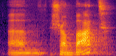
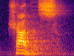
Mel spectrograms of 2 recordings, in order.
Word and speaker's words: Shabbat: Now, you'll also notice that in some of these pronunciation differences, it has to do with the final letter sound. Shabbat and Shabbos.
